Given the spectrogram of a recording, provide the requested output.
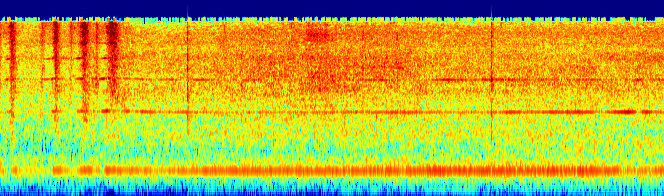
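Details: Vacuum cleaner with good belt tension and its paper bag about a third full: a steady, even motor drone with a constant whine and no rattles or surging, running well with strong suction and airflow.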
